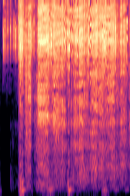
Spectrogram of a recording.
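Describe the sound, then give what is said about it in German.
Coarse sandpaper rasps steadily across a surface, a harsh, hissy scratching full of bright high-pitched grit, with a few short strokes at the start and brief low thumps along the way. “Es ist so ein Schmirgelpapier, Sie sehen das.”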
